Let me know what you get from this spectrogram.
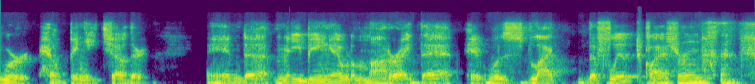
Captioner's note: chuckles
